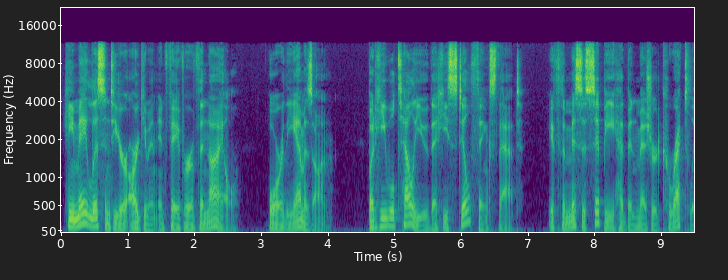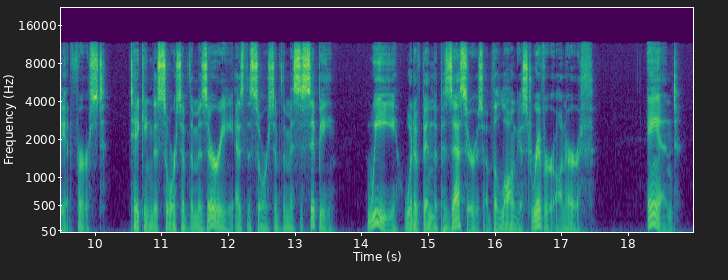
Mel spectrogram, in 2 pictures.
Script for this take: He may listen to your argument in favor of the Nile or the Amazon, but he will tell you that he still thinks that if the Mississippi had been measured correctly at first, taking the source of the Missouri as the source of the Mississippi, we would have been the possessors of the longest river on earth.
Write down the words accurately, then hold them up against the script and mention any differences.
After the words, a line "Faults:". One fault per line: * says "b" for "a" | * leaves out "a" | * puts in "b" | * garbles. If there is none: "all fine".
He may listen to your argument in favor of the Nile or the Amazon, but he will tell you that he still thinks that if the Mississippi had been measured correctly at first, taking the source of the Missouri as the source of the Mississippi, we would have been the possessors of the longest river on earth. And
Faults:
* puts in "And"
